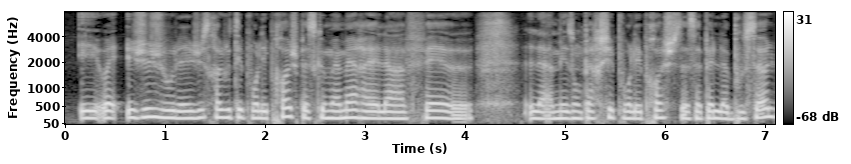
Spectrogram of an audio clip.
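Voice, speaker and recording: At a fairly quick pace, a woman speaks in a monotone, flat way at a medium pitch, with very even loudness and a dark, mellow tone. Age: 20s. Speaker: guest with bipolar disorder. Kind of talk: casual chat.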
